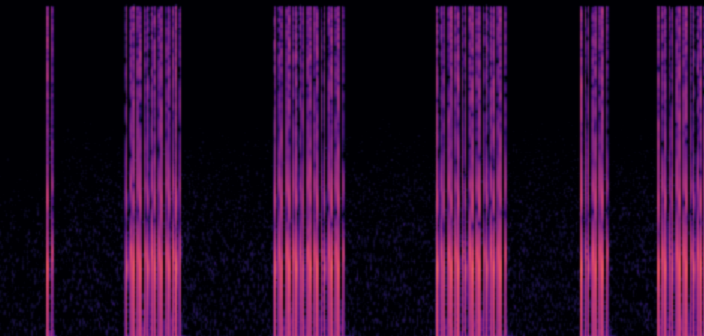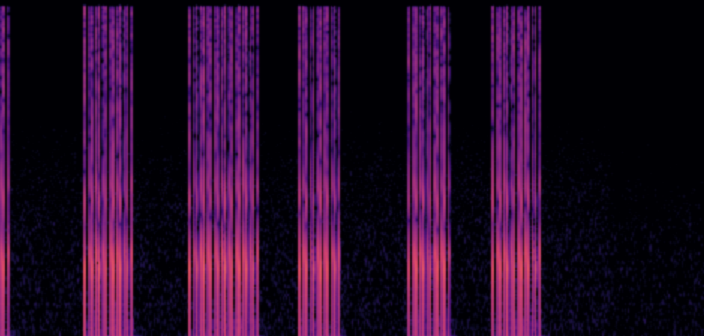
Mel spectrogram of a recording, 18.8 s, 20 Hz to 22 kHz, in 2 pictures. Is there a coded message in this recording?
Yes: pulse dialling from 0.6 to 16.6 s, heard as clicks on a phone line, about 11 pulses a second. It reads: 1 8 0 0 4 8 7 0 6 6 7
